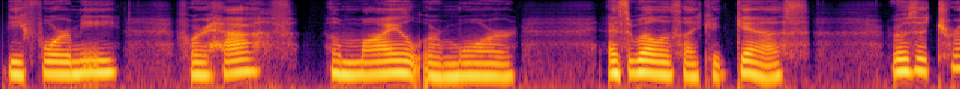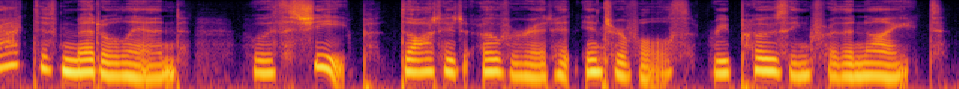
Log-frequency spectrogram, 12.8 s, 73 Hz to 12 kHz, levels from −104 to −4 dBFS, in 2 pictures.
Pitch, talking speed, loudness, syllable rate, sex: 180 Hz, 145 wpm, -19 LUFS, 3.7 syllables/s, female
